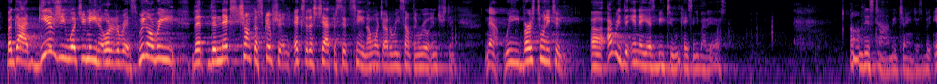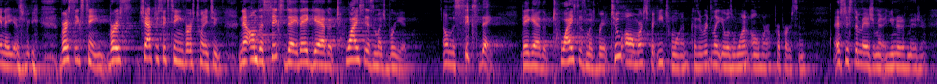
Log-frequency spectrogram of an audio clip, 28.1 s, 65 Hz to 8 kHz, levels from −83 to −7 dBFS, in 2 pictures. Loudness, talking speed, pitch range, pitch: -28 LUFS, 220 wpm, 175-240 Hz, 200 Hz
